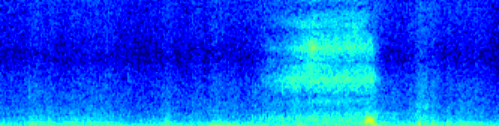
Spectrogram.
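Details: Pug dog snoring.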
